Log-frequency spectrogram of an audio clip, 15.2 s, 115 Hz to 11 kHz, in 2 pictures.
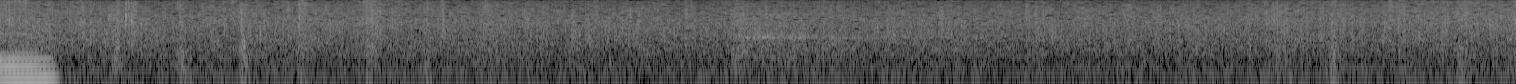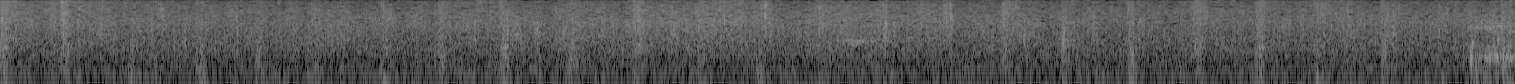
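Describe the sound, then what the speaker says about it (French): Steady rain patters down in the game Alan Wake 2, a soft continuous hiss with scattered drop ticks, faint and even throughout, after a brief louder sound at the very start. "Il pleut tout le temps, hein."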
